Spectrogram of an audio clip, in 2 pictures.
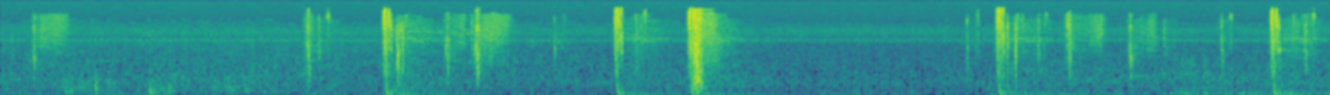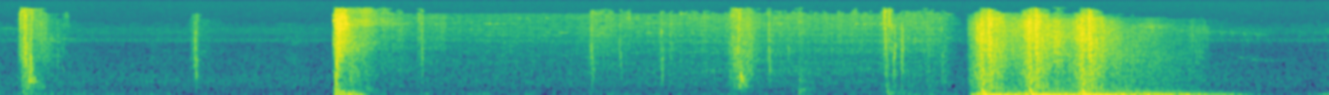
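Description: Short clicks and soft chimes sound from a computer card game.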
